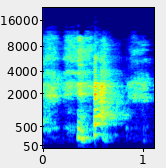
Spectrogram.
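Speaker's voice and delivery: airy wheezing giggle; breathless laugh. Real, not acted. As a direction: crack up silently at the joke. Amused by Farquaad comment.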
